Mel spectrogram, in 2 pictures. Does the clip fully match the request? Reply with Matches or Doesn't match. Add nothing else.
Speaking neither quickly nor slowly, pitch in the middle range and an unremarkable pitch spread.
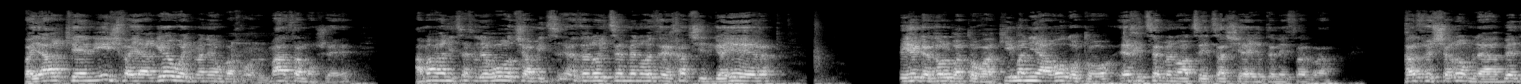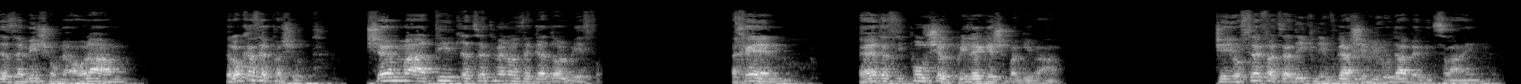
Doesn't match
